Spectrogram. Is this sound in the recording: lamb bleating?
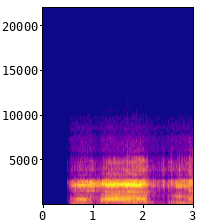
yes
